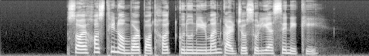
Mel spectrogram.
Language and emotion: Assamese, neutral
